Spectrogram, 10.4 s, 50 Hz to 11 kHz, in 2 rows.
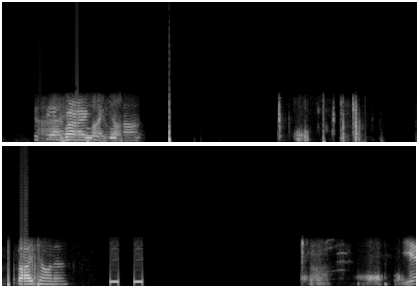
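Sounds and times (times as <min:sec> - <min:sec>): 
speech: 0:00.4 - 0:01.8, 0:05.4 - 0:06.1, 0:09.0 - 0:10.3
short electronic beeps from a mobile phone: 0:06.6 - 0:07.0.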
